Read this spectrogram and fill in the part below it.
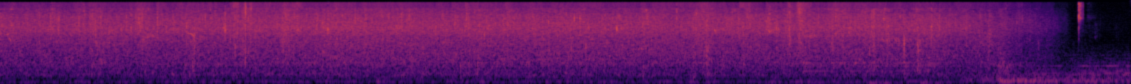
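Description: Steady rain in the video game Horizon Zero Dawn, a dense continuous hiss of falling water that holds evenly throughout before cutting off abruptly near the end, with no voices.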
